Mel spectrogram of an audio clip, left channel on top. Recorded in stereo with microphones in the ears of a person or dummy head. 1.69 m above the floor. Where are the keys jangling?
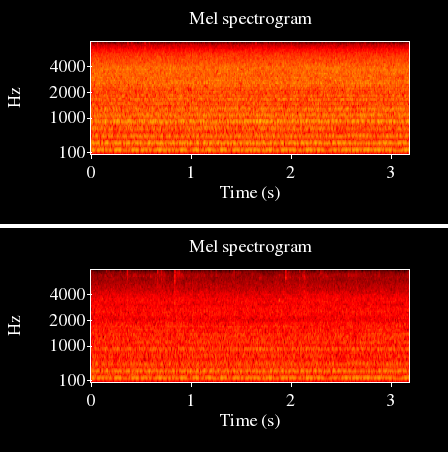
No keys jangling in this recording.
